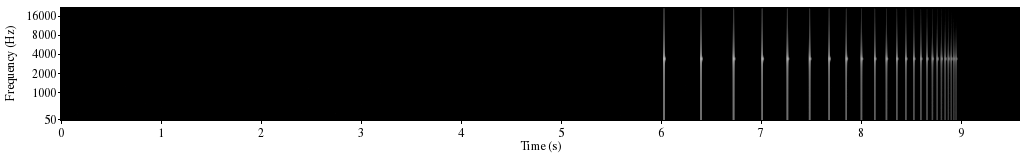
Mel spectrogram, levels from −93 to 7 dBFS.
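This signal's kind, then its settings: bouncing ball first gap 0.37 s, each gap 0.88, 3.42 kHz, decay 15 ms -4.5 dBFS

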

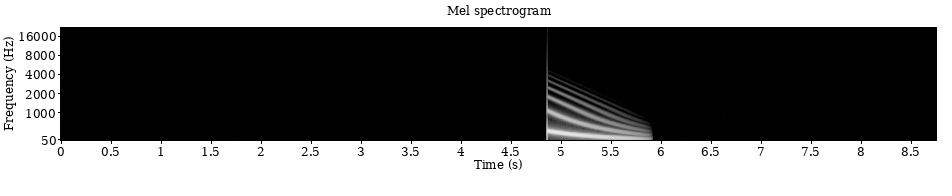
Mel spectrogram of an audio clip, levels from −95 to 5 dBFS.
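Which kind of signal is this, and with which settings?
sub drop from 360 Hz, over 1.05 s, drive 6 dB, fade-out 0.93 s, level -5.5 dB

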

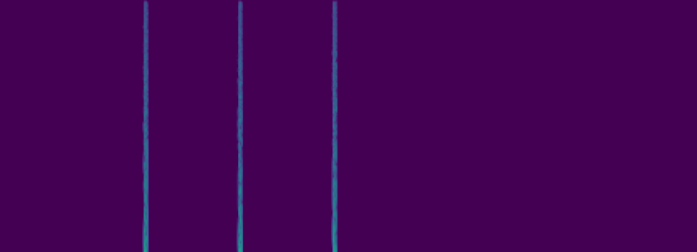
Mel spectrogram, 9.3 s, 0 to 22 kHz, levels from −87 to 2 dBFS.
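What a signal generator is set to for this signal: noise bursts pink, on 0.05 s, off 1.21 s, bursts 3, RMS -34.5 dBFS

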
